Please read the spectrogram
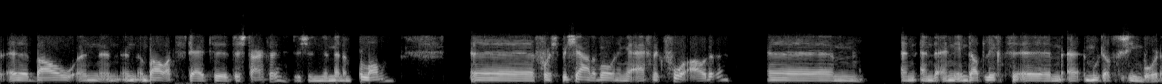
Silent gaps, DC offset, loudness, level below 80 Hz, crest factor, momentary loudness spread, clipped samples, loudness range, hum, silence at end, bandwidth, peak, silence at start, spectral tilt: none; under 0.1%; -23 LUFS; -70 dBFS; 18 dB; 8 LU; under 0.1%; 1 LU; none; 0 s; 5.4 kHz; -6 dBFS; 0 s; -8 dB/octave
